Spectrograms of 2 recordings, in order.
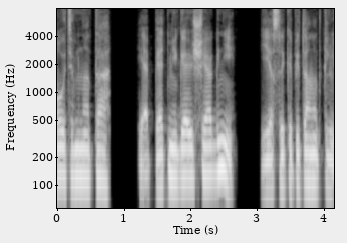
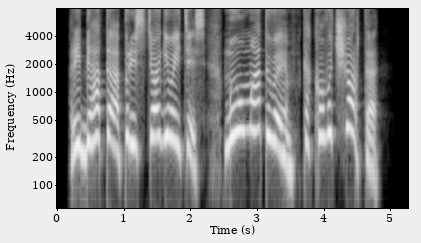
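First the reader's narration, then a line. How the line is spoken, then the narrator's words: Shouting. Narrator (Russian): Открытый канал связи с рубкой, где кричала Сьюзен Джеймс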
